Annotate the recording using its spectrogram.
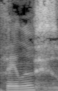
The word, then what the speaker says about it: Velos: Zephyr Velos. – Velos, how do you spell that? – The last name? – Yeah. – V-E-L-O-S. – And the first name? – Z-E-P-H-E-R.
